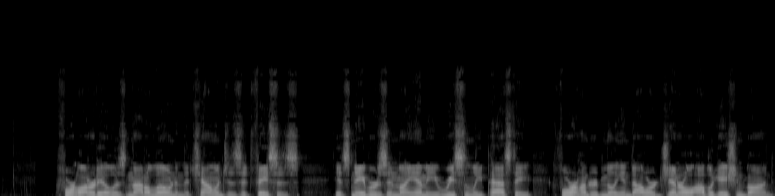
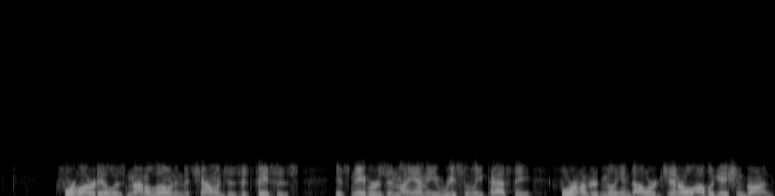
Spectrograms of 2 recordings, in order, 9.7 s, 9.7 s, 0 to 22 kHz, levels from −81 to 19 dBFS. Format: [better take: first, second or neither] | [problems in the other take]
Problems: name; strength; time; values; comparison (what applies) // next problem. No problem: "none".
first | phone-call audio; poor line; nothing above 3.5 kHz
